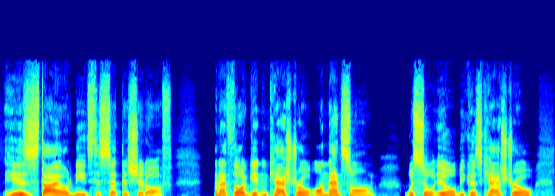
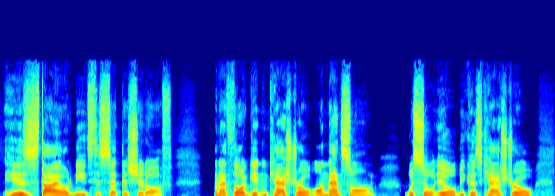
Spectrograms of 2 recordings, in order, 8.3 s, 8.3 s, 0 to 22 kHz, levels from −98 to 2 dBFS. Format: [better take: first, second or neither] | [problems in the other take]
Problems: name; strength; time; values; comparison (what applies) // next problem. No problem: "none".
neither | none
